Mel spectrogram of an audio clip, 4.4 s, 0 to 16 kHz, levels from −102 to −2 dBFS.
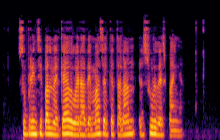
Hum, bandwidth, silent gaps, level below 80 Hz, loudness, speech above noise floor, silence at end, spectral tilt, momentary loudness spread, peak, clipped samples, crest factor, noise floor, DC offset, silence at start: none; 9.4 kHz; none; -62 dBFS; -19 LUFS; 37 dB; 0.8 s; -7 dB/octave; 11 LU; -2 dBFS; under 0.1%; 16 dB; -55 dBFS; under 0.1%; 0.35 s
